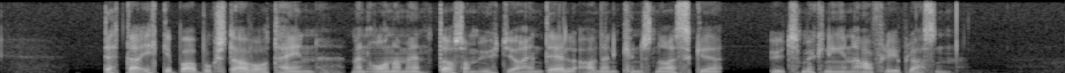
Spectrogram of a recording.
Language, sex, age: Norwegian, male, 24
